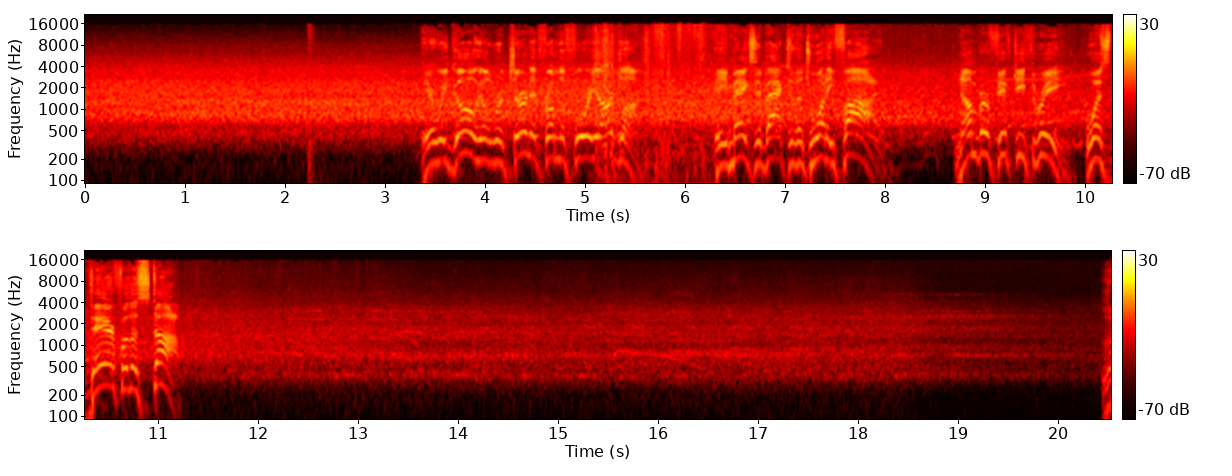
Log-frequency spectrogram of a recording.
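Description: A large crowd roars and cheers in a big stadium.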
